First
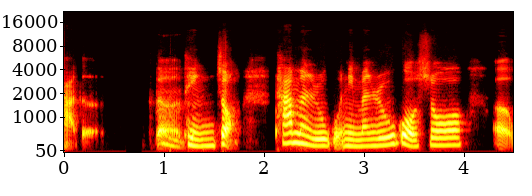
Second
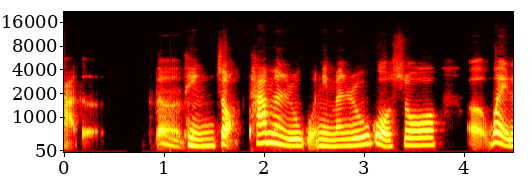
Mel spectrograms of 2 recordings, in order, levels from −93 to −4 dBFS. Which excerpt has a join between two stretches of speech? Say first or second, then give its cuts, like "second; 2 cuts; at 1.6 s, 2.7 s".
second; 1 cut; at 1.8 s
